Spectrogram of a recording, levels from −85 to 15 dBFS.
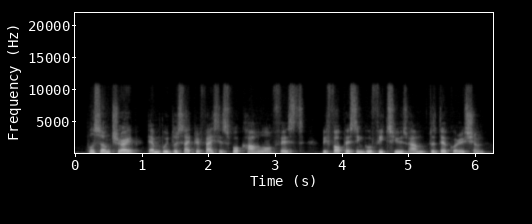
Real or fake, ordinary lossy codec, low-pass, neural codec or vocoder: fake; none; 10.8 kHz; codec, 16 kHz in and 24 kHz out, 0.6 kbps, FocalCodec, streaming, 2048 codes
